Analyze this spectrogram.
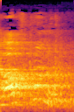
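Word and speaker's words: afternoon: এখানে যখন আফটারনুন বলবো ইন দ্য আফটারনুন, এখানে কিন্তু এই আরটা বানানোর সময় আসবে, কিন্তু যখন আমরা উচ্চারণ করব উচ্চারণের সময় এই আরটা সাইলেন্ট থাকবে, এই আরটা উচ্চারিত হয় না, এটা সাইলেন্ট থাকে।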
